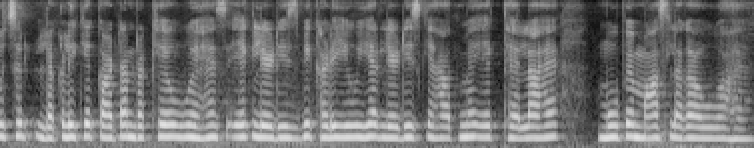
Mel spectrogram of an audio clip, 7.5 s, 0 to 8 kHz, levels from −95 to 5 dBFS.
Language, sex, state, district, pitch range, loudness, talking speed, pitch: Hindi, female, Chandigarh, Chandigarh, 225-240 Hz, -14 LUFS, 205 wpm, 235 Hz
